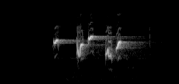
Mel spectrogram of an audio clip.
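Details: One phrase of song from a newly trained Stripe-throated bulbul decoy, praised for its singing style: a whistled lead-in followed by several fast, fluty notes falling and rising, then silence.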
